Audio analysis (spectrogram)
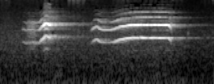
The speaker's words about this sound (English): We've decided to do tawny owls for this episode because actually, you know, this time of year is quite a good time of year to hear them. I mean, I hear my tawny owls here.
